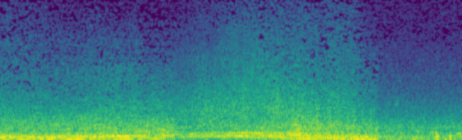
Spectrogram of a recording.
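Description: A pack of super late model dirt race cars in World of Outlaws at Lincoln Speedway roars as a dense, steady engine drone with shifting pitch, loud and continuous.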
